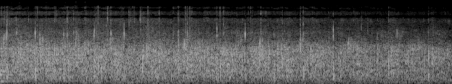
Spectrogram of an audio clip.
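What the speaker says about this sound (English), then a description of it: "Give our volunteers a big round of applause if you would." Hearty round of applause from a high school audience for volunteers after a hypnosis show, dense and steady, loud at first and easing slightly toward the end.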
